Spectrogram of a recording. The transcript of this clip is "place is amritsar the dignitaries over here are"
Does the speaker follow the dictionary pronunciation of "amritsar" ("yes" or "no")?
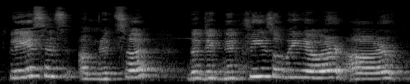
yes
